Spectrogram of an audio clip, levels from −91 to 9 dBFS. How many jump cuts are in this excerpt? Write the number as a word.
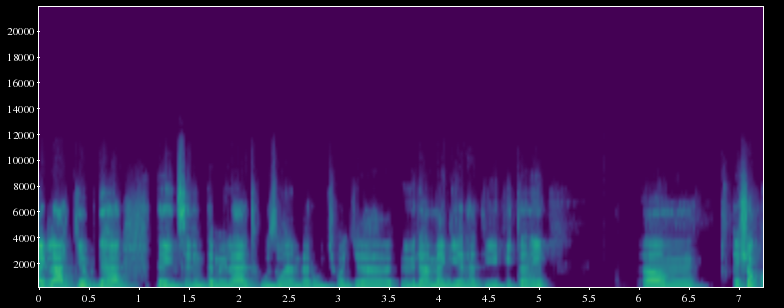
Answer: zero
